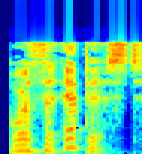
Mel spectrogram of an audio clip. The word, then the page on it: orthoepist: British English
